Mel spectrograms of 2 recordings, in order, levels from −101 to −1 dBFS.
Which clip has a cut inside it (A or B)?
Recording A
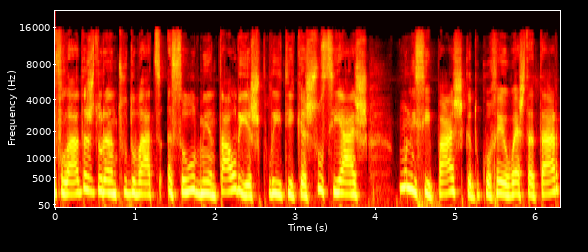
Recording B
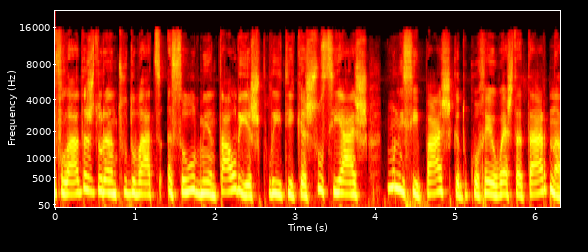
B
